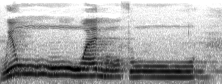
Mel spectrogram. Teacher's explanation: Tanwin itu adalah tanwin yang tidak selari berjumpa dengan huruf waw. Dengung dengan memasukkan ke dalam huruf waw. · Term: idgham bi ghunnah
